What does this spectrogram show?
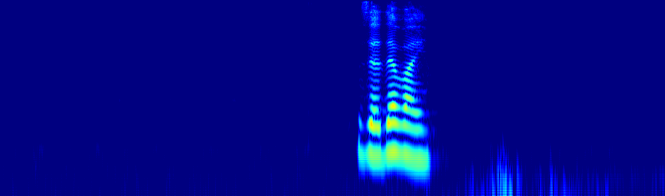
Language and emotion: Russian, neutral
